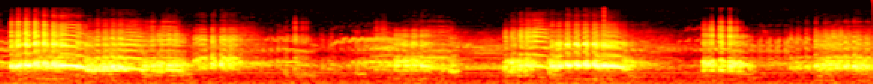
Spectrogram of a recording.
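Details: A large flock of Eurasian (common) cranes resting at Hula Nature Reserve, Israel, a lake and swamp site, gives loud, rolling trumpeting calls in overlapping bursts, several birds together with brief pauses between outbursts.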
